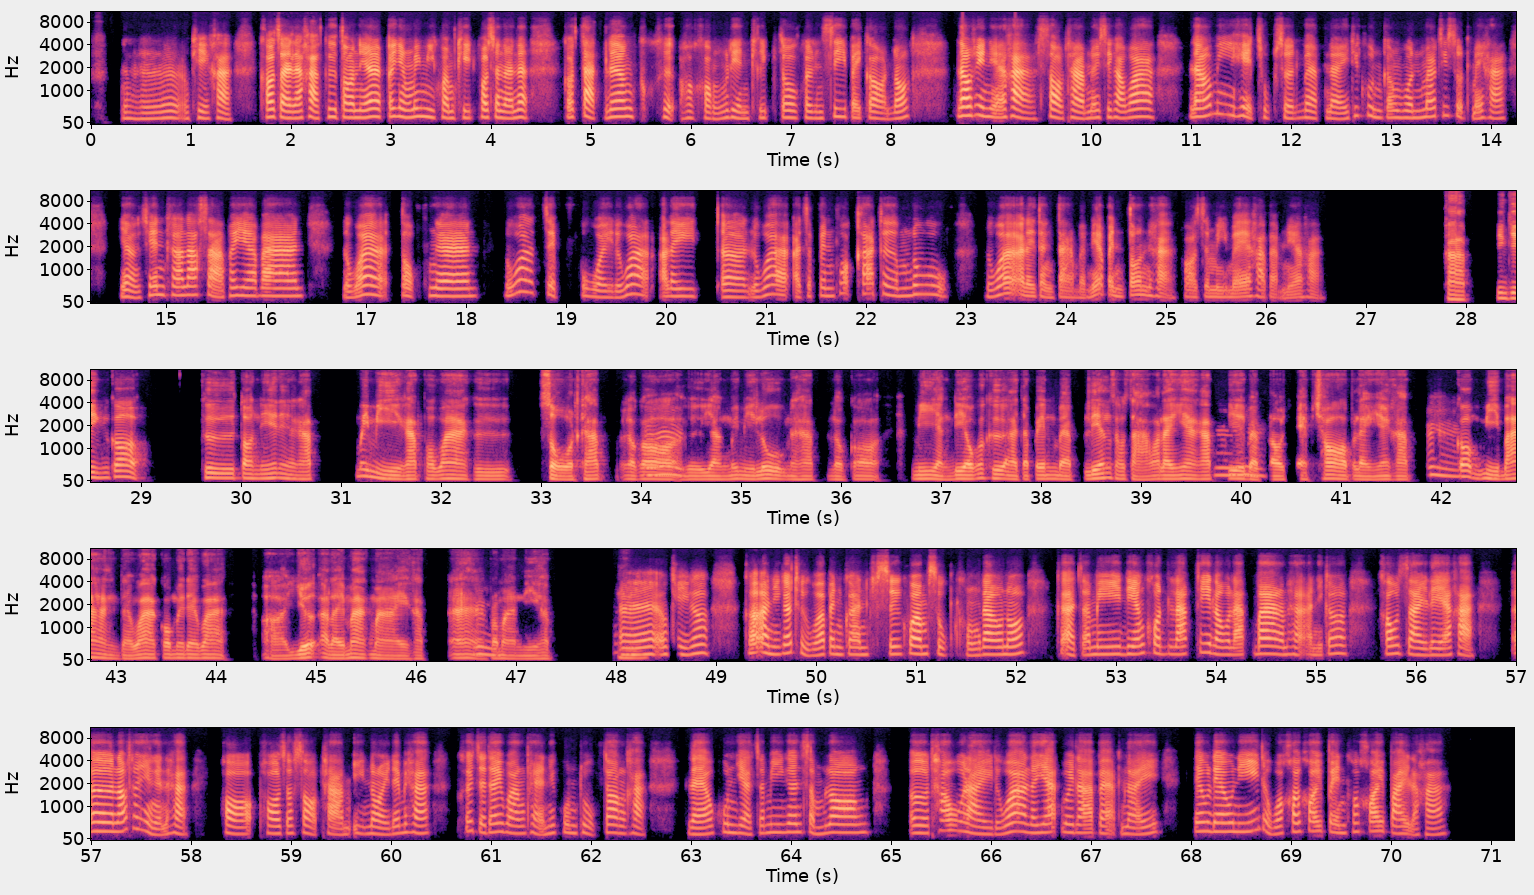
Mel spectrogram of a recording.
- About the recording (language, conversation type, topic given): Thai, advice, ฉันควรเริ่มออมเงินสำหรับเหตุฉุกเฉินอย่างไรดี?
- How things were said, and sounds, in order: other background noise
